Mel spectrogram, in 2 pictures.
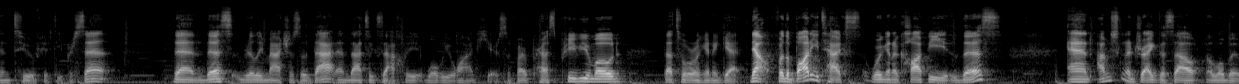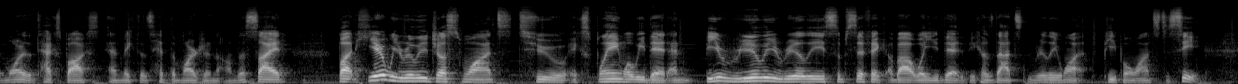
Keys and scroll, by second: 0.1-0.9 typing, 4.3 w, 7.5 w, 15.4 ctrl+a, 17.3 BackSpace.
